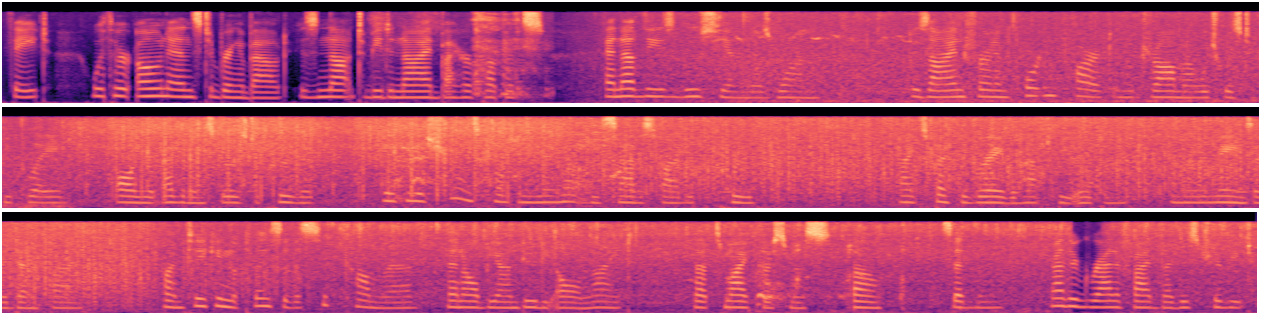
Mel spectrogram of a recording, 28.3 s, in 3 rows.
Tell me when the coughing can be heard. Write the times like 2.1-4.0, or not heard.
2.7-4.2, 12.2-14.1, 24.3-26.1.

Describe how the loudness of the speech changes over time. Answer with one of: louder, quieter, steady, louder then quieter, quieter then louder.
steady.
